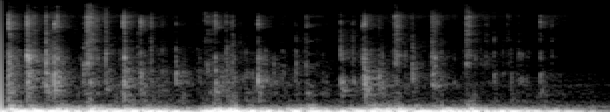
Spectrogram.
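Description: Rapid, uneven keystrokes on a computer keyboard while writing JavaScript code, a dense close clatter of taps running throughout with no talk.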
